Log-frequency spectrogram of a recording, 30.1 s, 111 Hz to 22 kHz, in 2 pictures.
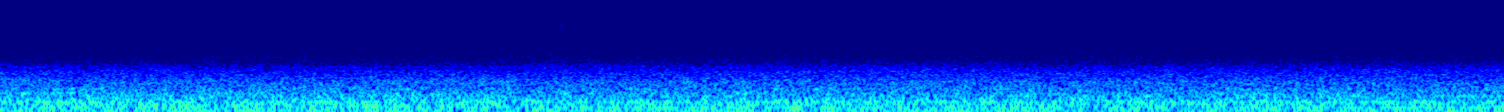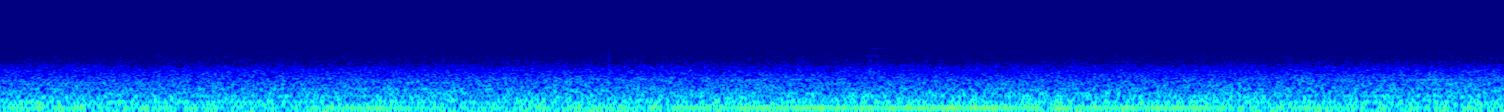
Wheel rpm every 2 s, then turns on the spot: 0, 0, 0, 0, 0, 0, 0, 0, 0, 0, 0, 0, 0, 0, 0.
none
